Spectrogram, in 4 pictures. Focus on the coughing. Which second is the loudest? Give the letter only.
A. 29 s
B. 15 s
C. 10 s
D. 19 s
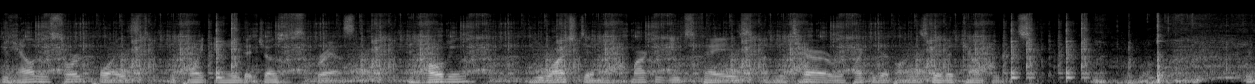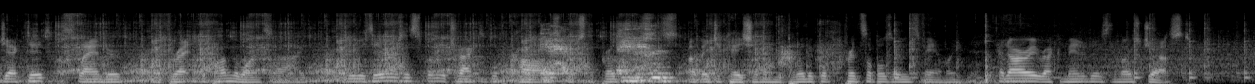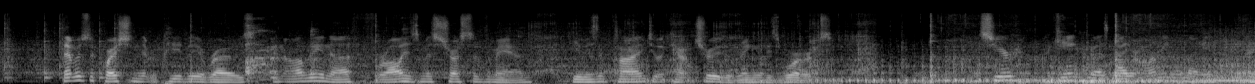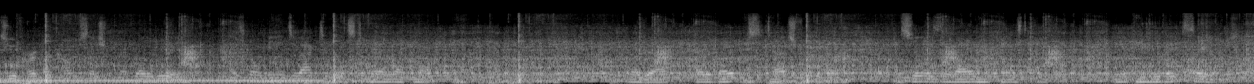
D.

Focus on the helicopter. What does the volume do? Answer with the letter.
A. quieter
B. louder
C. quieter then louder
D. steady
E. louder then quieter
B.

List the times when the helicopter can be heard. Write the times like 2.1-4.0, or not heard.
23.2-50.1.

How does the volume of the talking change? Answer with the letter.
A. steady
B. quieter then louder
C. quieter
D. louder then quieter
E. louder
A.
